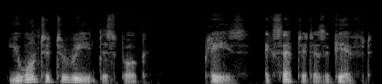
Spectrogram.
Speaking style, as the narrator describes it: said quietly

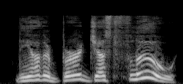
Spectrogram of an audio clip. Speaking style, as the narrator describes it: he yelled

